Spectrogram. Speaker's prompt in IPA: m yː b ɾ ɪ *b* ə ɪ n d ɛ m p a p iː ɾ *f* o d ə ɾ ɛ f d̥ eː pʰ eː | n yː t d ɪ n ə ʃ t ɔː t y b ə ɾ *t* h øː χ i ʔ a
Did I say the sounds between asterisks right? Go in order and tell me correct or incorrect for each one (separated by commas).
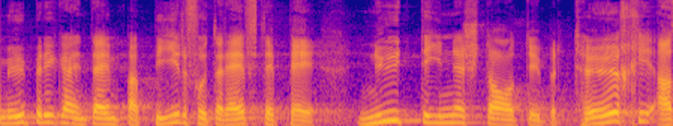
incorrect, correct, correct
